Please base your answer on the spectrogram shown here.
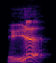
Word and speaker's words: le: So the way we say the in French for book is this, le, L-E, and E is pronounced E.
